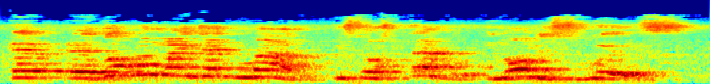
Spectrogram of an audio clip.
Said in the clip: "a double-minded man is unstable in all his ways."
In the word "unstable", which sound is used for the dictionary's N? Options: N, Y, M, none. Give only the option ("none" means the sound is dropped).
none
